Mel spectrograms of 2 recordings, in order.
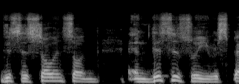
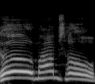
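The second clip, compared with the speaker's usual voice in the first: put-on very high-pitched child voice calling out; 11 semitones higher than usual. Retelling the kids greeting mom coming home: imitating a kid yelling. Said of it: "start yelling".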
